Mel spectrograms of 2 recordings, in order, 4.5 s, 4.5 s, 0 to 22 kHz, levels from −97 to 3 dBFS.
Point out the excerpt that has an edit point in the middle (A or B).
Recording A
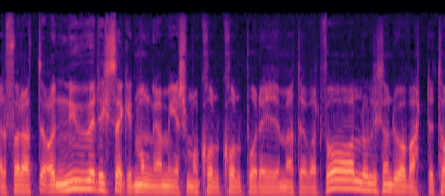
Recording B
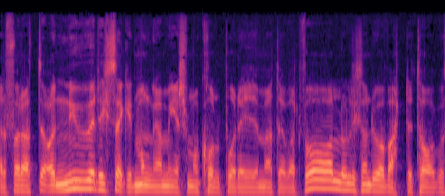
A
